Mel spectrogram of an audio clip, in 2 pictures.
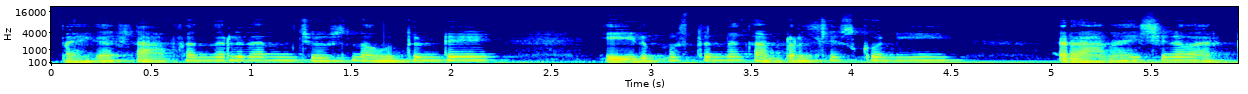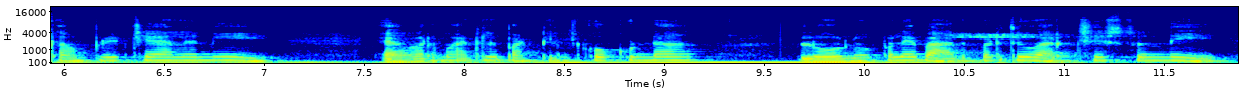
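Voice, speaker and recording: A woman storyteller narrating a romantic drama story in a steady, expressive reading voice. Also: mid-range voice, moderate pace, a little hiss or hum.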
